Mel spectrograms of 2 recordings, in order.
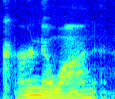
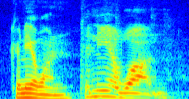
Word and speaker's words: Kurniawan: Kurnawan. Kurniawan.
